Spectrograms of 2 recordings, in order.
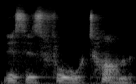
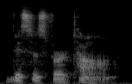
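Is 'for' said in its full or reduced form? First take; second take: full; reduced. First: The word 'for' is said in full. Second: The word 'for' is reduced to 'fur'. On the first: The speaker calls it wrong. "No native speaker would ever say" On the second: The speaker calls it right. "they would say fur"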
